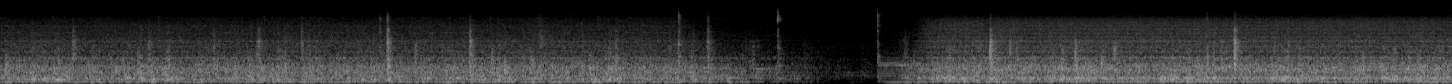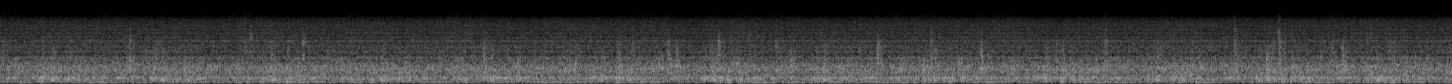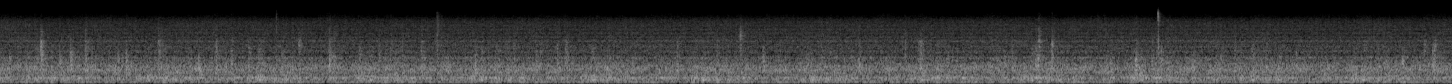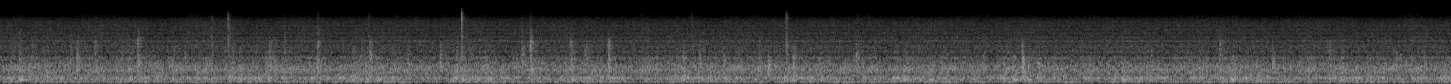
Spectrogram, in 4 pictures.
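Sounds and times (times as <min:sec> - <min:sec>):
tumble dryer drum humming: 0:00.0 - 0:58.0
faint clicks of tumbling load: 0:42.7 - 0:53.0.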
